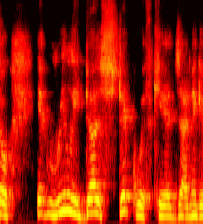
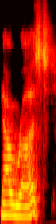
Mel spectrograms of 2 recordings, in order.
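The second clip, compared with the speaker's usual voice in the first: ordinary talk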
